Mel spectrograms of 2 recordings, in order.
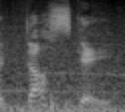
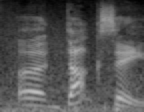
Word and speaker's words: Duxie: Oh, McMidget getting absolutely wrecked by Dusky. Duxie. Sorry, Duxie. I'm mispronouncing your name, Duxie.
